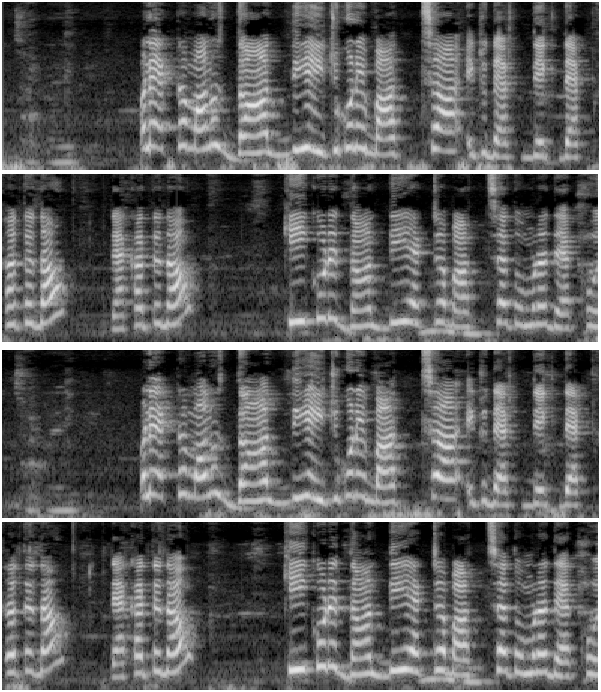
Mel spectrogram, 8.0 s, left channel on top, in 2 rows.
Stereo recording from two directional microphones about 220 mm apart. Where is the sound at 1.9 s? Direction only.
55° left (ahead or behind).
